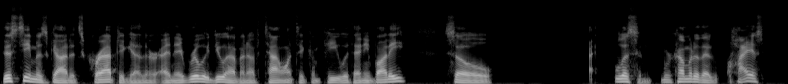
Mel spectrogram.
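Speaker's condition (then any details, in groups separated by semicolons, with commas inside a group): No condition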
